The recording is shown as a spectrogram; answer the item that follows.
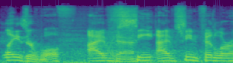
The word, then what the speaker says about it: Lazar Wolf: is it now Jordan is it maybe Lazar wolf it's it's laser wolf I've seen I've seen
